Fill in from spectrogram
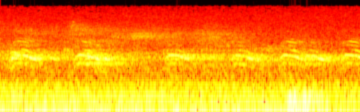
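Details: Crows cawing in a steady series of hoarse, slightly wavering calls, about one every half second, over a low rumbling background.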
